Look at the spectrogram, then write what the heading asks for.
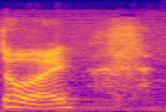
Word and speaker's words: Stoj: that goes back to my name being spelled St OJ however it's pronounced stoy um like boy and so my handle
